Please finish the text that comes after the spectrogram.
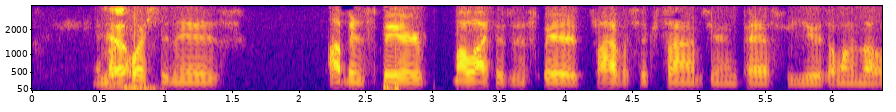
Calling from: Columbus, Ohio, United States; I'm calling from Columbus, Ohio.

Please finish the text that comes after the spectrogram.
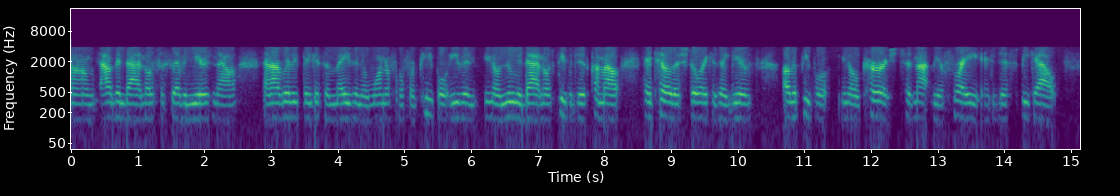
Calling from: Atlanta, Georgia, United States; in Atlanta, Georgia.

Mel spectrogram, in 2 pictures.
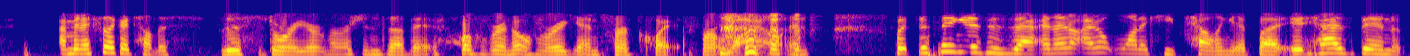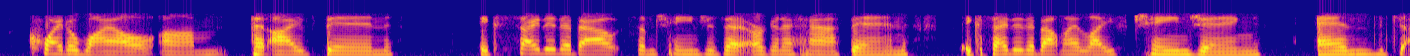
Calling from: Pennsylvania, United States; Hi, this is … from Pennsylvania.

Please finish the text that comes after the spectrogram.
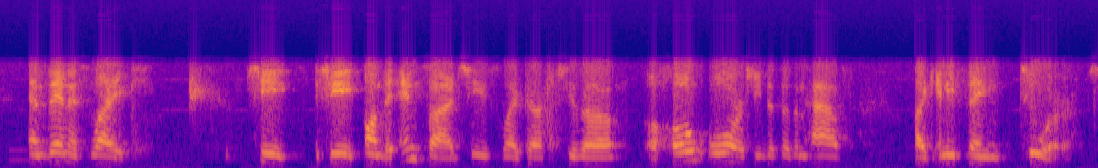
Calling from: Florida, United States; Yo, I'm calling from Florida.

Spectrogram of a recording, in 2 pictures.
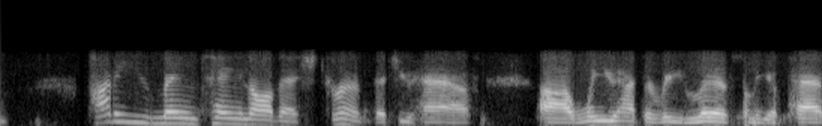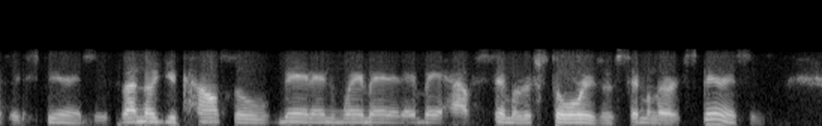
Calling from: Los Angeles, California, United States; I'm calling from Los Angeles right now.

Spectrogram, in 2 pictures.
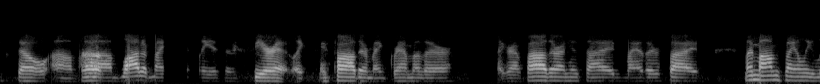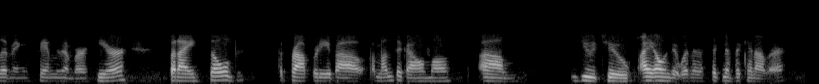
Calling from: Rhode Island, United States; I'm calling from Rhode Island.

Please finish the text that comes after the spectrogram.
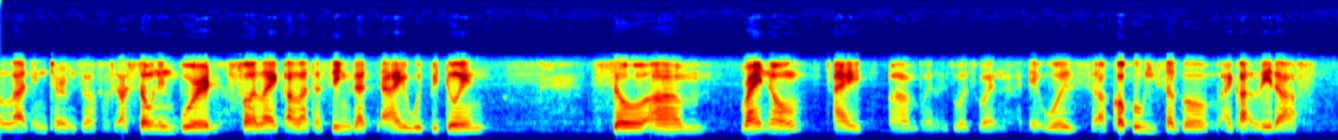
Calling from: Kingston, Jamaica; I'm calling from Kingston, Jamaica

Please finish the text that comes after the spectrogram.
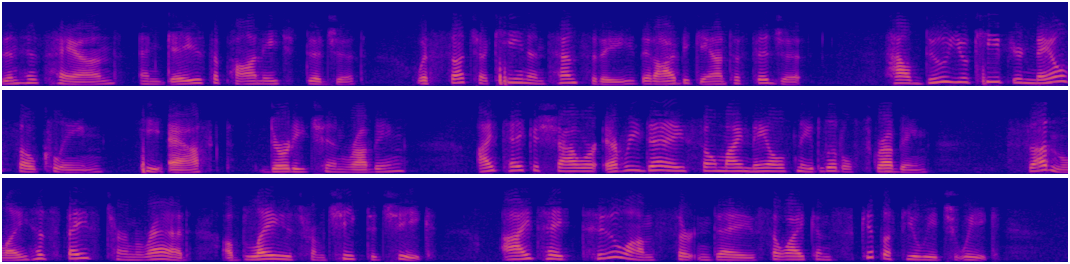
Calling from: Oviedo, Florida, United States; I'm calling from Oviedo, Florida.

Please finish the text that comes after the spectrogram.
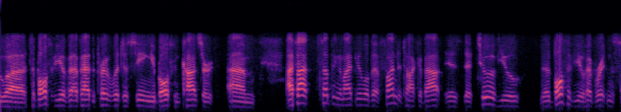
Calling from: Sacramento, California, United States; I'm in California, Sacramento area.

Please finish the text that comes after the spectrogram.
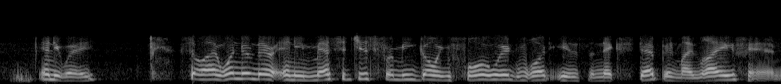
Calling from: New York, United States; from New York.

